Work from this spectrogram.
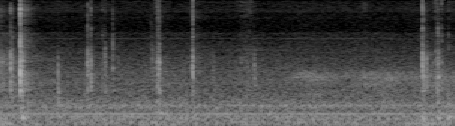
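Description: Quiet, scattered keystrokes on a computer keyboard while JavaScript code is typed, a few sharper clicks standing out against a faint background hum.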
